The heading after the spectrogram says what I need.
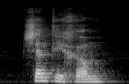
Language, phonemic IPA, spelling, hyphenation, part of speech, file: Dutch, /ˈsɛn.tiˌɣrɑm/, centigram, cen‧ti‧gram, noun, Nl-centigram.ogg
- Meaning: centigramme, centigram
